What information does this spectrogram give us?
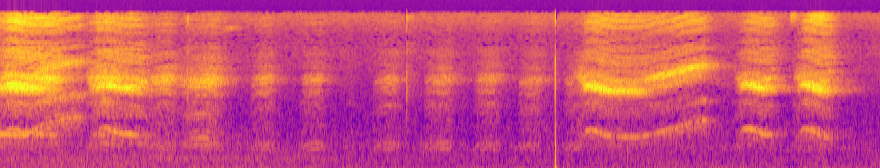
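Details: Andean cock-of-the-rock calling at a lek: a rapid series of nasal, squawking notes, then a pause with fainter notes and one sharp click, followed by a drawn-out upslurred squawk and more short calls.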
